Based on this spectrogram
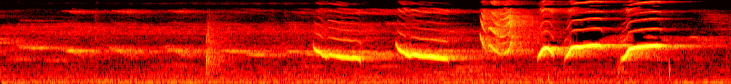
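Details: Black-throated laughingthrush: a soft steady tone at first, then increasingly loud, rich whistled upslurs and a harsh burst, ending in three strong ringing notes.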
